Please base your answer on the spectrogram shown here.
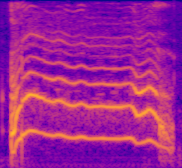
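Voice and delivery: long high scream; boy screaming into a hole, long and high. Acted. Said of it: "continued Fergal".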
